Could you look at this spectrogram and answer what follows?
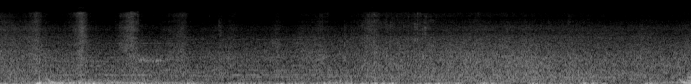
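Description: Sea waves washing onto a beach beside a campsite, a continuous broad roar of surf mixed with gusting wind noise on the microphone, steady throughout with no voices.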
